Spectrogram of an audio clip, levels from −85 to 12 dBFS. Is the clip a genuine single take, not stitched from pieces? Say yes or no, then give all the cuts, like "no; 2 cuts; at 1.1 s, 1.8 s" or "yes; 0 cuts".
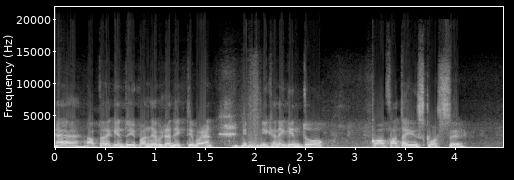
no; 1 cut; at 2.0 s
